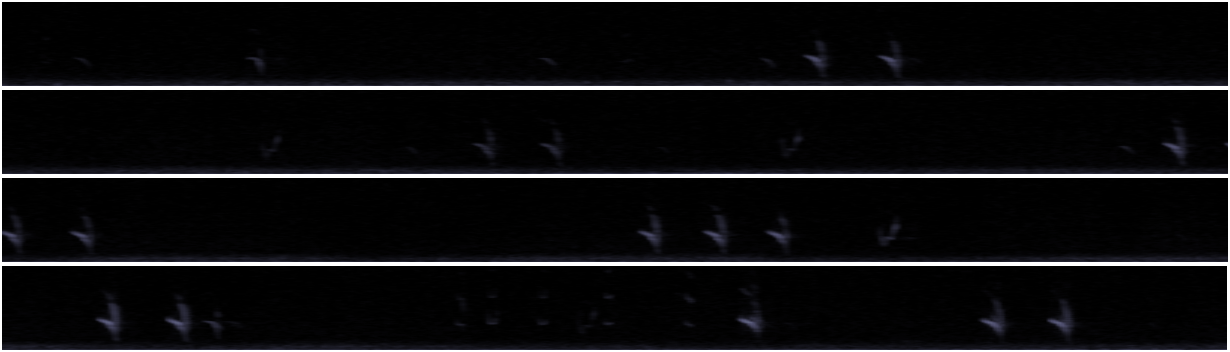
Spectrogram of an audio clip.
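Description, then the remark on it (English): A wild bird calls repeatedly with short, sharp, high-pitched notes in quick bursts of two to four, spaced a second or two apart, over a steady low rumble. “This is one of the birds that's calling here.”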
